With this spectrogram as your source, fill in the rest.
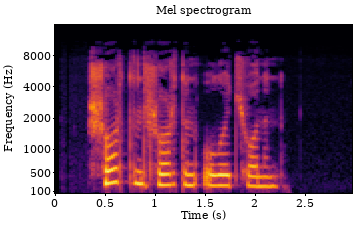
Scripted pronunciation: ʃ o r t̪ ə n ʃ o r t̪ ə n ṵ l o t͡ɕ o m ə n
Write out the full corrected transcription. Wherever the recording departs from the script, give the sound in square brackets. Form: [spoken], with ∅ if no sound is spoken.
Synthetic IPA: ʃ o r t̪ ə n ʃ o r t̪ ə n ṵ l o t͡ɕ o [n] ə n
